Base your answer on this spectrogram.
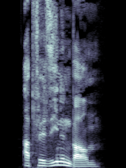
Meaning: orange (tree)
- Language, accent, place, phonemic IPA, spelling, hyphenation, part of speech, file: German, Germany, Berlin, /ʔap͡fl̩ˈziːnənˌbaʊ̯m/, Apfelsinenbaum, Ap‧fel‧si‧nen‧baum, noun, De-Apfelsinenbaum.ogg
